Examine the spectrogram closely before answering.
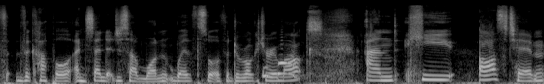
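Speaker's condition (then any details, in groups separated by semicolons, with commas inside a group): No condition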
